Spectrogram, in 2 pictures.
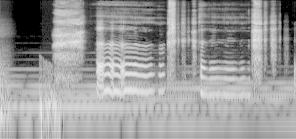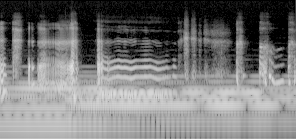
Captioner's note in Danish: Salad Fingers græder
